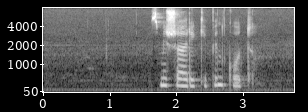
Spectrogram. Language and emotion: Russian, neutral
